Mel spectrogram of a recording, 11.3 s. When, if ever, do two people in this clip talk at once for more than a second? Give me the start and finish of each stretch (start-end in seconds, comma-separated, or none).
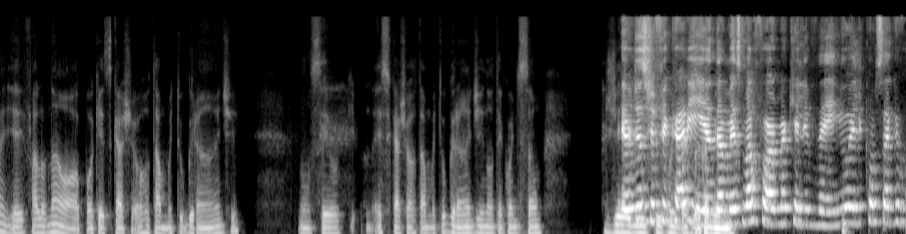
7.7-9.2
